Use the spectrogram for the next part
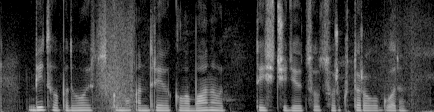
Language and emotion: Russian, neutral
